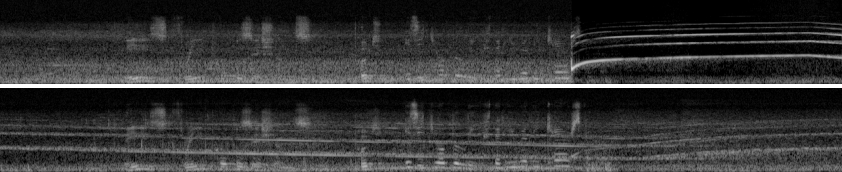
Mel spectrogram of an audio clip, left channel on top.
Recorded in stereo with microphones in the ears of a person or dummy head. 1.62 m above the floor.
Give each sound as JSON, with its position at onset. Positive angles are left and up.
{"t": 1.2, "sound": "a man speaking", "side_deg": -60, "distance_m": 2.5}
{"t": 4.0, "sound": "a woman speaking", "side_deg": -65, "distance_m": 1.2}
